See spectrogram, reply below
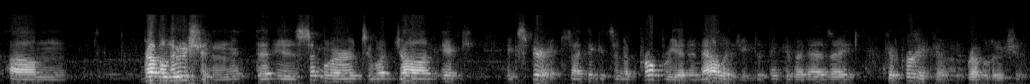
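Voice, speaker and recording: Speaking in a mid-range, slightly mellow voice, a middle-aged man gives a contemplative public lecture at a measured pace, often hesitating on "um" and "uh." The recording quality is poor.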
